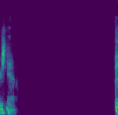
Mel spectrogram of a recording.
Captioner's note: pause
